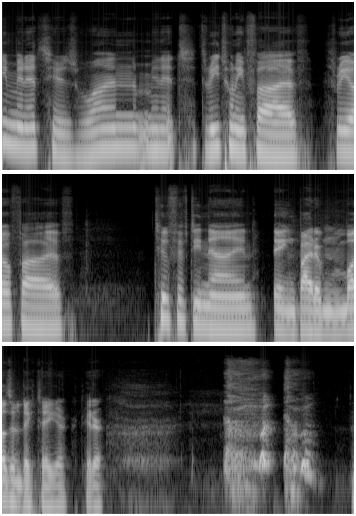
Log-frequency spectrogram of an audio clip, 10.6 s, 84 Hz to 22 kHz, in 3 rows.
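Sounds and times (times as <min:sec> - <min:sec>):
speech: 0:00.0 - 0:04.3, 0:05.0 - 0:08.3
distant cough: 0:09.2 - 0:10.3.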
